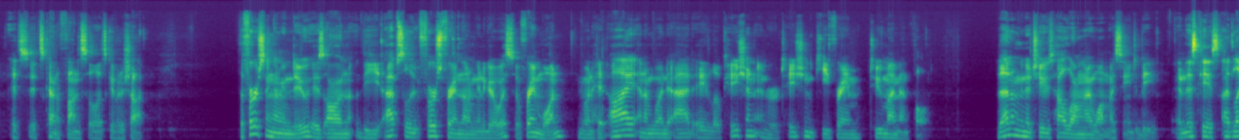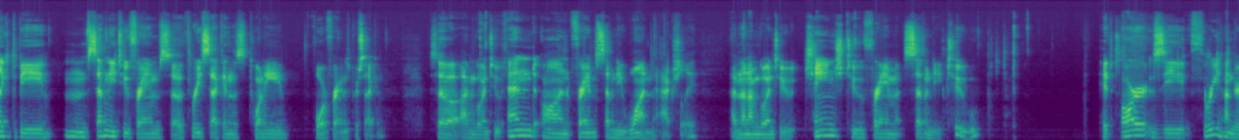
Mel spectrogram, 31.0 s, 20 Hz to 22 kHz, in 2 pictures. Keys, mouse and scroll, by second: 5.6 click, 7.4 i, 21.4 click, 26.0 click, 29.4 r.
